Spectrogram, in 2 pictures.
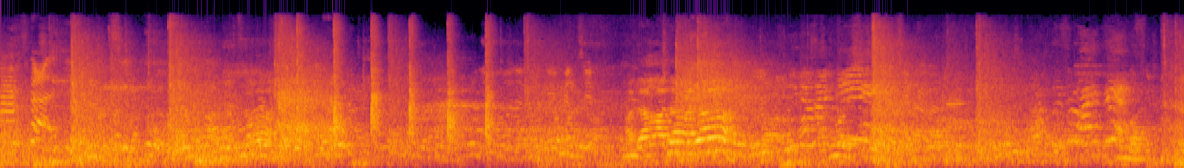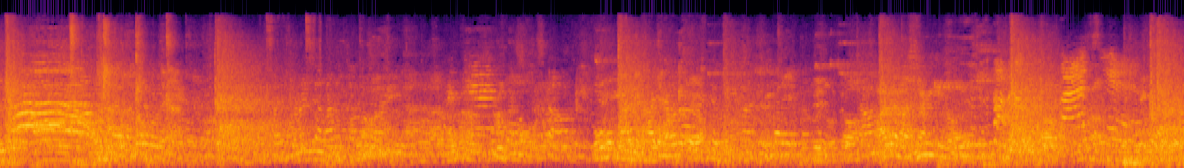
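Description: Rackets strike a squash ball that smacks off the walls of an echoing court.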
